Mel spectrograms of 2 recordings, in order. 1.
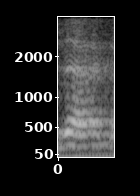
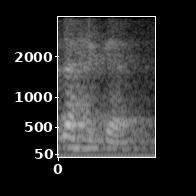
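الحرف الأوسط صوت راء واضح. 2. صوت الراء يُستبدل بصوت القاف. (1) "قول زهرة" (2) "فالراء ما تطلع عندهم"

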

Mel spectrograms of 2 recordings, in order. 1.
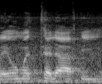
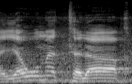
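الكلمة الأخيرة تنتهي بصوت 'ee' الطويل. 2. الكلمة الأخيرة لا تنتهي بصوت 'ee' الطويل في آخرها. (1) "ووقف ابن كثير بالياء على الوجه الأفصح" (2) "وقف الجمهور على المتعال والتلاق"

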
